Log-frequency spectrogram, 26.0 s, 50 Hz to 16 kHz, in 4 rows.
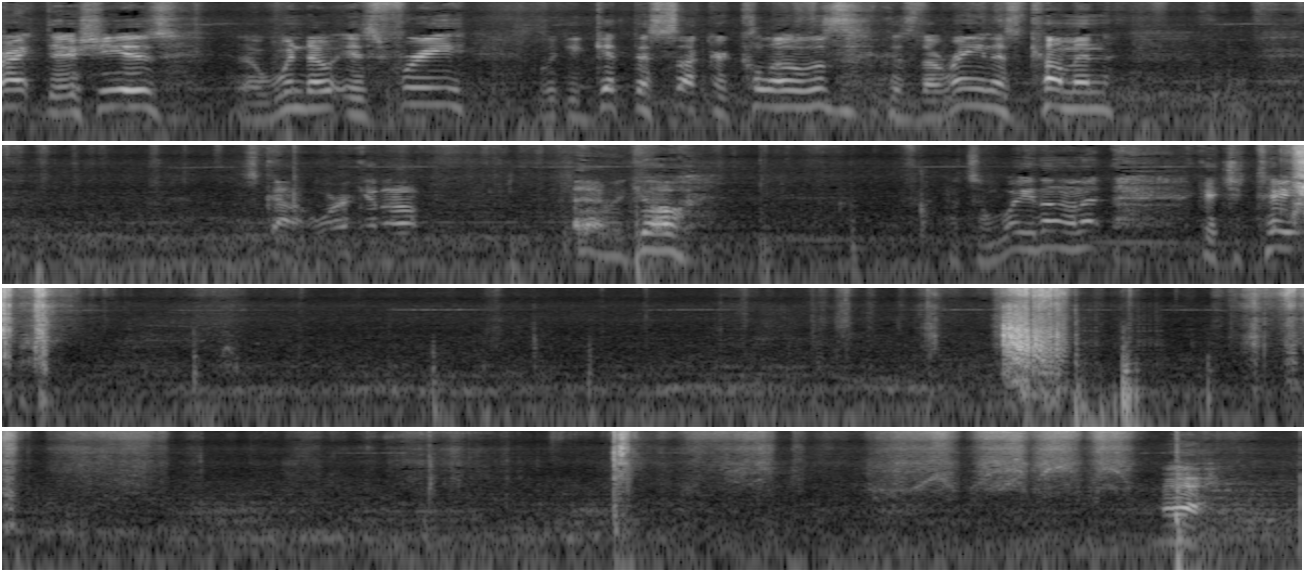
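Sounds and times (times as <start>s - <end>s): adhesive tape ripping off roll: 12.9s - 13.4s, 18.0s - 18.5s, 19.2s - 20.3s.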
